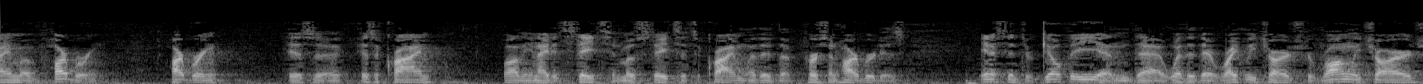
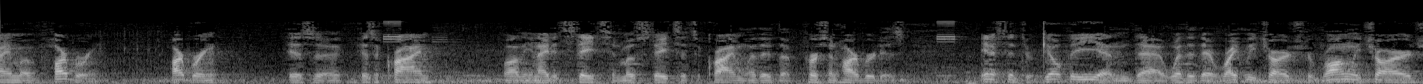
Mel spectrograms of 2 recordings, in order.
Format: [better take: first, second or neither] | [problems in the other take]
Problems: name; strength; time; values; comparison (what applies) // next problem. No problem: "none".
first | background sound (Motor vehicle (road) + Boat, Water vehicle); 13 dB below the speech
